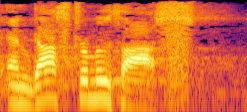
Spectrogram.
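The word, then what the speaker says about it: engos tramuthos (ἐγγαστρίμυθος): But the Greek, when this was translated into the Septuagint, the Greek is engos tramuthos. And engos tramuthos is a ventriloquist demon, spelled like this in the English, E-G-G-A-S-T-R-A-M-U-T-H-O-S. And the two G's together is pronounced like an N-G, engos tramuthos.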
